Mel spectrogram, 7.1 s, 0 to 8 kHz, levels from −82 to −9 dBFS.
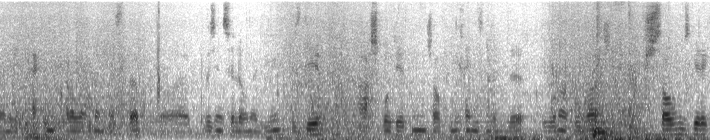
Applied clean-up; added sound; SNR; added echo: none; Sliding door + Waves, surf; 1 dB; none.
